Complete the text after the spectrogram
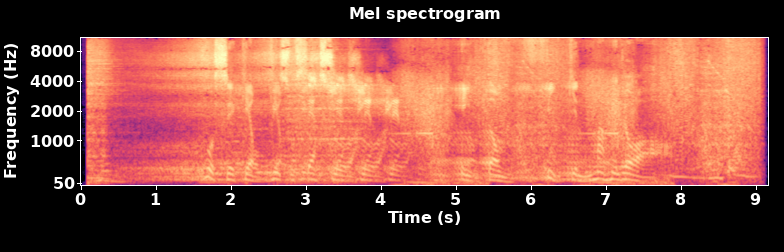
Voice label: vinhetas, vc que ouvir sucesso então fique na melhor voz

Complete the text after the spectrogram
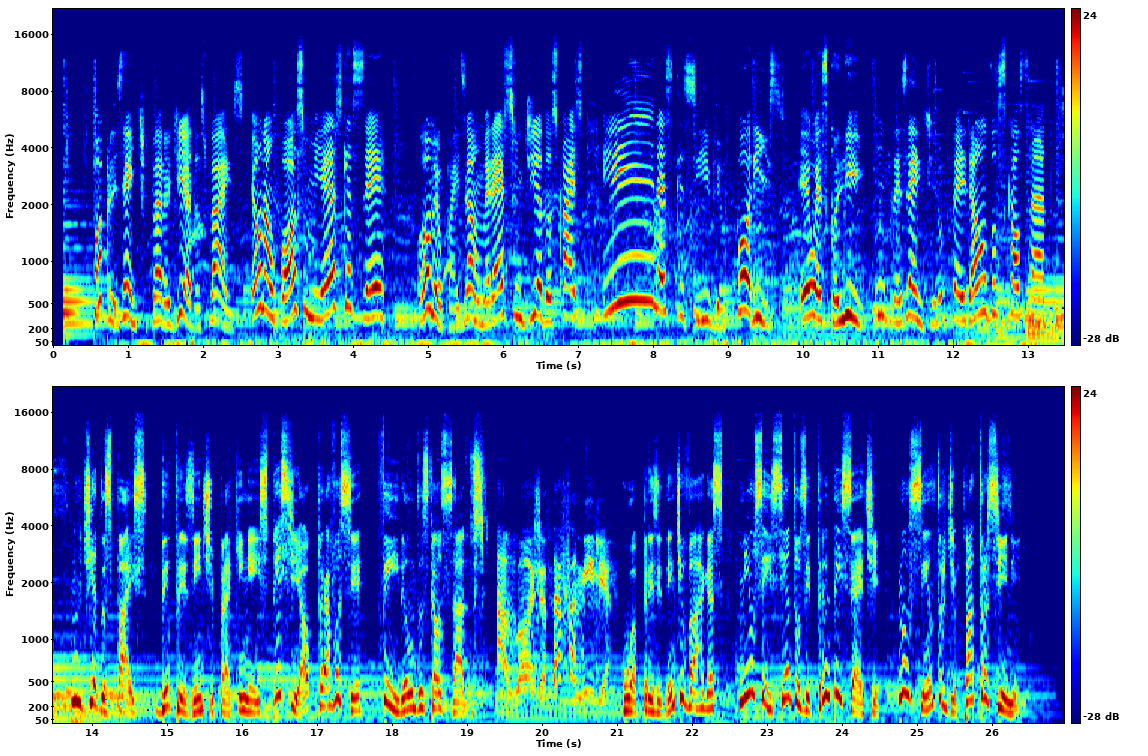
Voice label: locução brasil

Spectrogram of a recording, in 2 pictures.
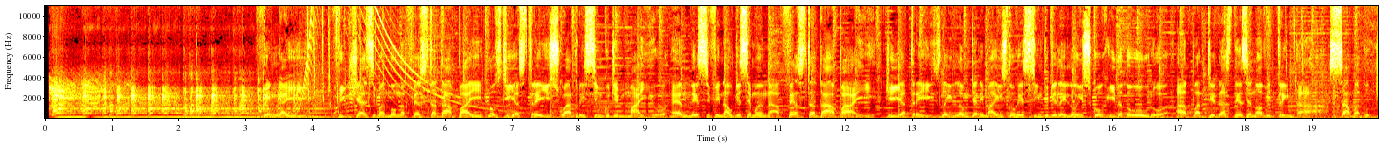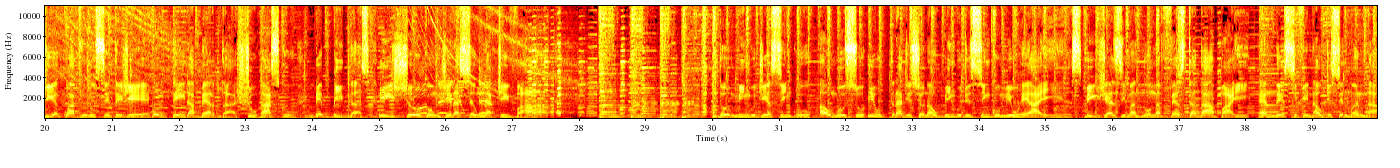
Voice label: locutor

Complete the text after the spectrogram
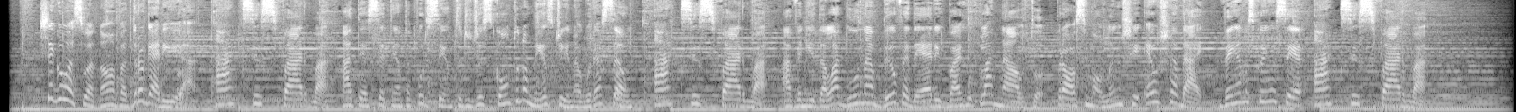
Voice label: carro de som; axes farma

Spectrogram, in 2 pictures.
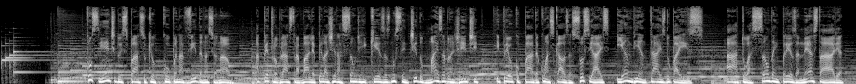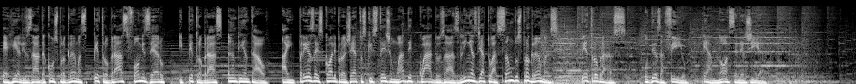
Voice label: locutor spot; petrobras

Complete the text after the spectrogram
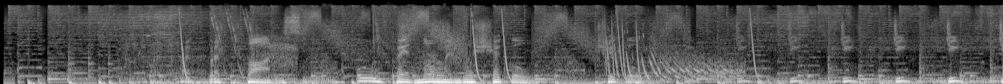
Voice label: locutor amostra dj

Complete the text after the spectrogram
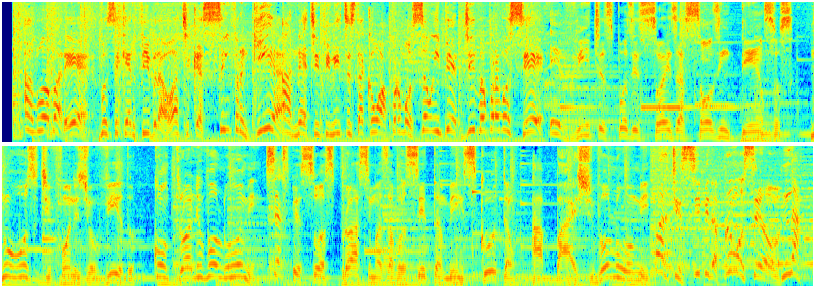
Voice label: publicidades locutor

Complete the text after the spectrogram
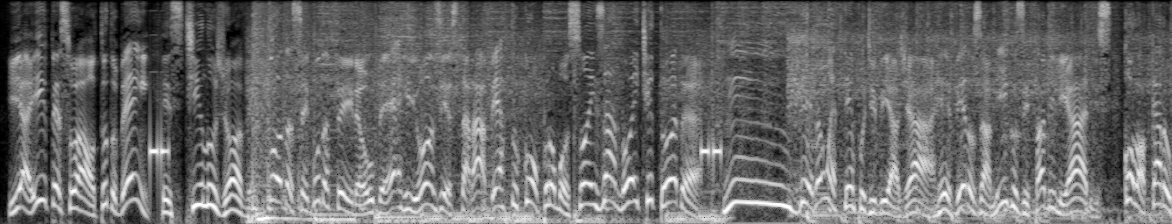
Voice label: locutor

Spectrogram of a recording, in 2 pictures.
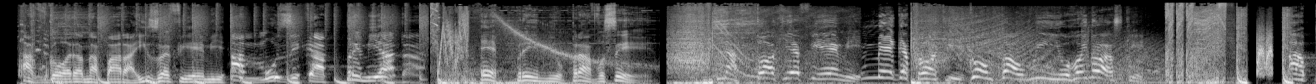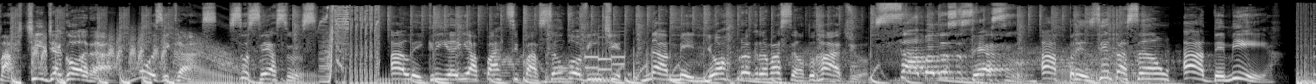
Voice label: vinhetas voz locutor vinhetas de radio fm

